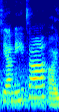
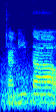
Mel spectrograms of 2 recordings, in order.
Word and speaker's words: Janita: So, my name is Yanita. can be pronounced in many ways, but the Finnish way to say it is Janita. But usually people in Australia, they say Janita or or something like that.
